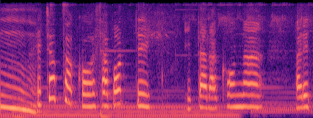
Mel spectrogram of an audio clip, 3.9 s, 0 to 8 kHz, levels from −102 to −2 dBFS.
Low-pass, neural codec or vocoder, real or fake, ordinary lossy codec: 7.2 kHz; none; real; none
